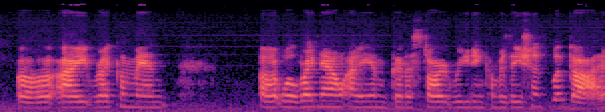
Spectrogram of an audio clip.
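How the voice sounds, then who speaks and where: A woman's medium-pitched, monotone voice with an Albanian accent, at a moderate pace. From Montenegro. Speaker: guest. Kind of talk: casual chat.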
